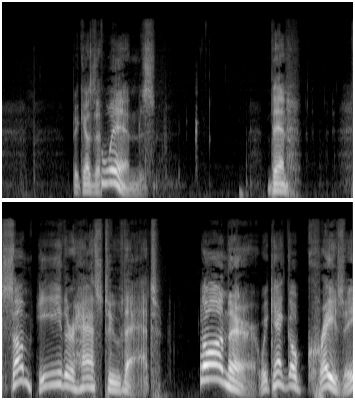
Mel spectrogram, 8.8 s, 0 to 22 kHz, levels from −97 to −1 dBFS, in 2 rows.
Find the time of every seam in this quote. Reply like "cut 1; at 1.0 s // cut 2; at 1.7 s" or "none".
cut 1; at 1.2 s // cut 2; at 4.4 s // cut 3; at 4.7 s // cut 4; at 5.9 s // cut 5; at 6.9 s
